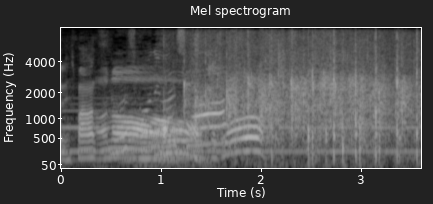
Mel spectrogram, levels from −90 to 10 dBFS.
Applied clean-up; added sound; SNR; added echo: none; Wind instrument, woodwind instrument; 17 dB; none.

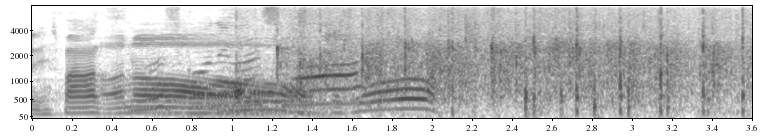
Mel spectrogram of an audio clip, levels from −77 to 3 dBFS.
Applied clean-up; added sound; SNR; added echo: none; none; none; none.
